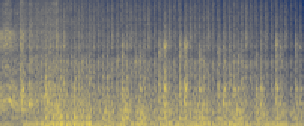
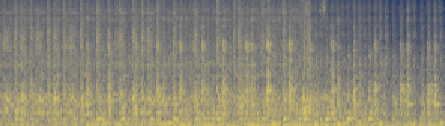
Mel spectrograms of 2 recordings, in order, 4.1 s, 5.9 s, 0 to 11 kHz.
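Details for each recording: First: 1.5 BMC diesel narrowboat engine after new glow plugs, bled injectors, 10 seconds preheat: catches almost immediately and settles into a steady knocking idle; starts much better, slightly less smoke and less lumpy than before. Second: 1.5 BMC diesel on narrowboat Laura cranking after glow plug preheat, around a glow plug change: steady cranking about three and a half turns a second with chuffing compression, catching but never starting, as it does every start.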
